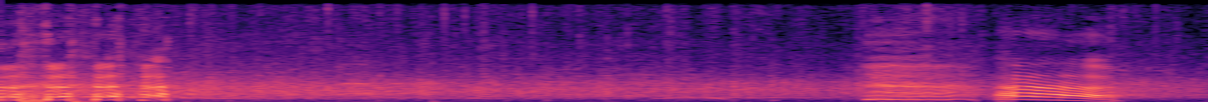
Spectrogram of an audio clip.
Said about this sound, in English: An applause so raucous that my PowerPoint absolutely crashed.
